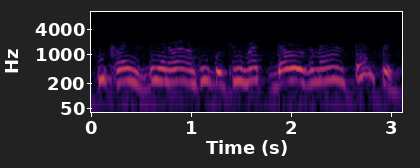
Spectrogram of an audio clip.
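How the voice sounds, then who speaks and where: A man's voice: very high voice, moderate pace. A man playing an anxious, folksy marshal's sidekick with a Southern American drawl in an old radio western. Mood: exasperated. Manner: folksy drawl, fretful, exasperated. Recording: noisy, tinny old radio recording.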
